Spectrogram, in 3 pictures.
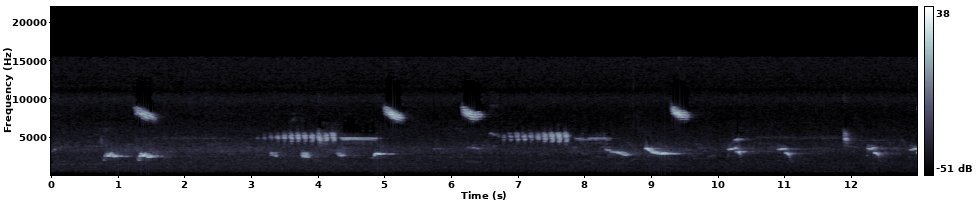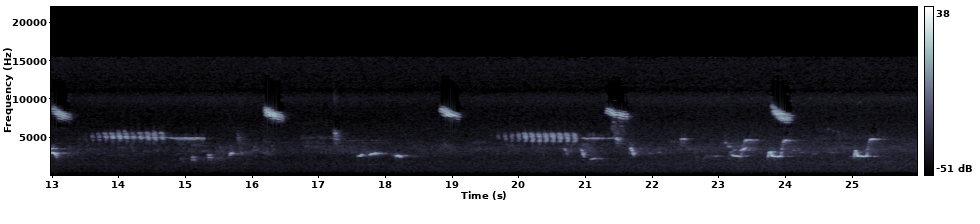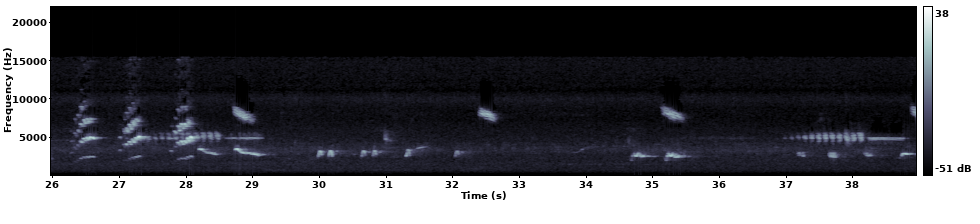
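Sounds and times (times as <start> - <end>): birds chirping: 3.0 - 11.3, 19.7 - 32.7, 33.8 - 35.7, 36.9 - 38.9.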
